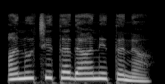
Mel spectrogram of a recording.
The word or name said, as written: ಅನುಚಿತದಾನಿತನ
